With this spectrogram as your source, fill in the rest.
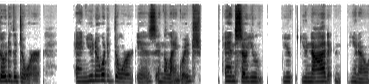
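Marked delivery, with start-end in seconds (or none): none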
